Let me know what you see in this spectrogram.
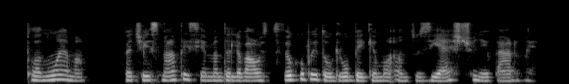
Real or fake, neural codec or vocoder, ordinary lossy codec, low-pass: real; none; MP3, 48 kbps; 7.2 kHz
